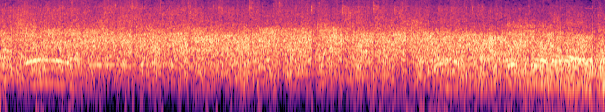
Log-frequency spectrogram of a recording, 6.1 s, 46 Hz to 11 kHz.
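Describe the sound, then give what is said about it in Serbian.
Audience applause at an event celebrating 35 years of the Star Wars franchise: a loud, unbroken roar of many hands clapping at a steady level, with faint voices beneath. “Ove godine Star Wars kao franšiza slavi 35 godina svog postojanja. Ajde, jedan aplauz za to.”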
